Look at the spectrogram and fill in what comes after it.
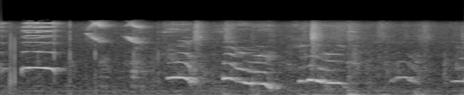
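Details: Siberian huskies, driven mad by a squeaky toy, give a run of wavering, mid-pitched whines that slide up and down, several in quick succession, after a short high-pitched toy squeak at the start.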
